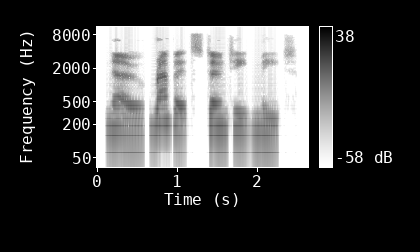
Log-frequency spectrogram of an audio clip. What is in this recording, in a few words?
low; Animal friends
